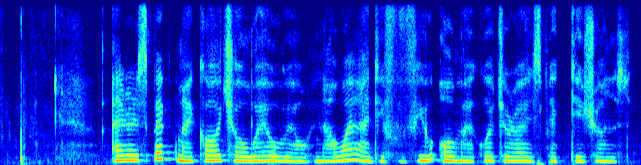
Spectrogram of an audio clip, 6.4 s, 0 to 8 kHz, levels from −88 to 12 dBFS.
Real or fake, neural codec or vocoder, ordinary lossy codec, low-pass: fake; codec, 16 kHz, 8 kbps, FunCodec, trained on Chinese and English, 25 frames a second; none; none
